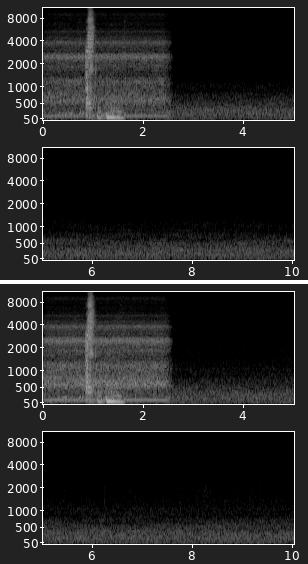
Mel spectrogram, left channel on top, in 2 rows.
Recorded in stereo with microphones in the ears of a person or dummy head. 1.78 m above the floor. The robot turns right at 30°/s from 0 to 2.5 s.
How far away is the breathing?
About 0.6 m.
